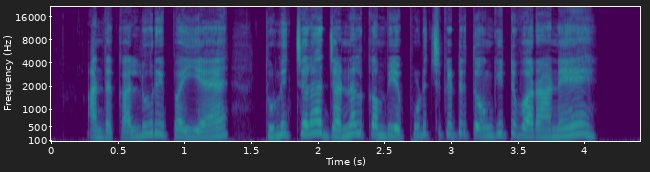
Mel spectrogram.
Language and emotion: Tamil, fearful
